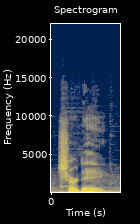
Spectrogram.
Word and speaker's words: SADE: episode 617 recorded Wednesday April 17th 2019 it's pronounced Xbox one sharda windows weekly is brought to you by wasabi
